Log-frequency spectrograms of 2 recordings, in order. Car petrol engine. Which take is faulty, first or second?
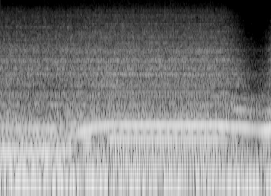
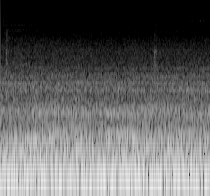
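first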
